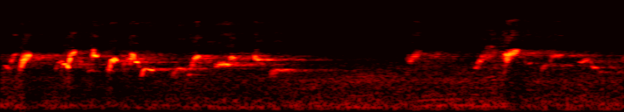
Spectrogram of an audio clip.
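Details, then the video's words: Red-whiskered bulbul (jambul bulbul) singing for song training: a quick run of bright, bubbly chirps and short whistled notes, pausing briefly before a second burst. "Red Whikered Bulbul Jambul bulbul SINGING"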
